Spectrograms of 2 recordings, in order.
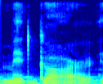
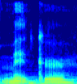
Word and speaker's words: Midgar: And I know they pronounce it Midgar in the game, but I grew up pronouncing it Midgar, so that's how it'll be.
